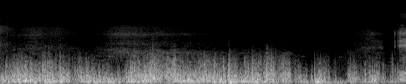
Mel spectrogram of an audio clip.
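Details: Gusty wind buffets the microphone with a steady low rumble and no animal calls.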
